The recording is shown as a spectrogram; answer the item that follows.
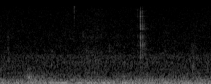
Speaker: and the trigger does work you can hear it clicking on the microphone thing inside the frame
